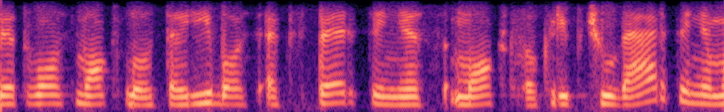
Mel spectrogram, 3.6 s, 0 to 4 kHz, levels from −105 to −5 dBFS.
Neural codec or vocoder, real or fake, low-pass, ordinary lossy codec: none; real; 3.6 kHz; Opus, 32 kbps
